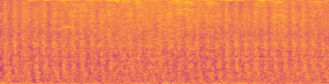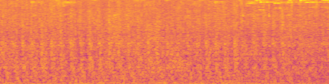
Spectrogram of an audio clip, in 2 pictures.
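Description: Movie-trailer sound effect of a huge multi-barrelled machine gun firing without pause: a dense, rapid stream of shots over a deep low boom, loud.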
